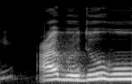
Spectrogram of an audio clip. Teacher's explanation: अबहु ब पर कलकला ब को हिलाएंगे · با پر قلقلہ، با کو ہلائیں گے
